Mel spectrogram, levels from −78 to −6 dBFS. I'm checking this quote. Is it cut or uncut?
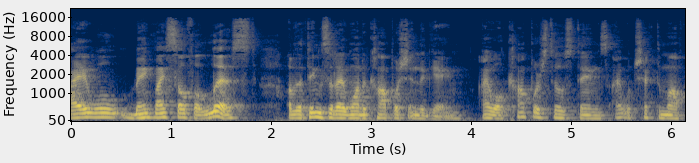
uncut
